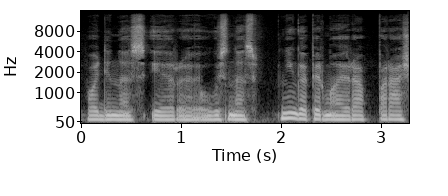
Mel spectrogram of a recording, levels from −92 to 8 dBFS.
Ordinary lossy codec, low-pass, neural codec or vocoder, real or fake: AAC, 64 kbps; 14.4 kHz; none; real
